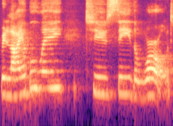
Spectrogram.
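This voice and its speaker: This woman speaks with a Chinese accent. Her voice is high in pitch. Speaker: university student. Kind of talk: interview.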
